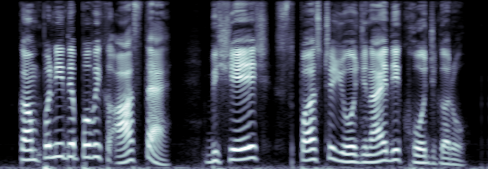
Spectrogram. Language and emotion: Dogri, neutral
